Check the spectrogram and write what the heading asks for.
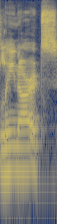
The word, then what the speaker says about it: Leenaarts: challenging uh it is it is Dutch it's very Dutch um there's only about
